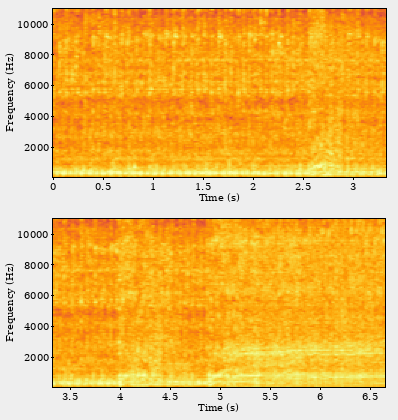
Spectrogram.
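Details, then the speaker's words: Small two-stroke engine that would not rev and had no power, after clearing a completely blocked exhaust screen, started without choke: catches and settles into a clean, steady buzz holding pitch without stumbling; running healthy. "It should idle okay right now. Switch on. Sounds a whole lot better already."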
